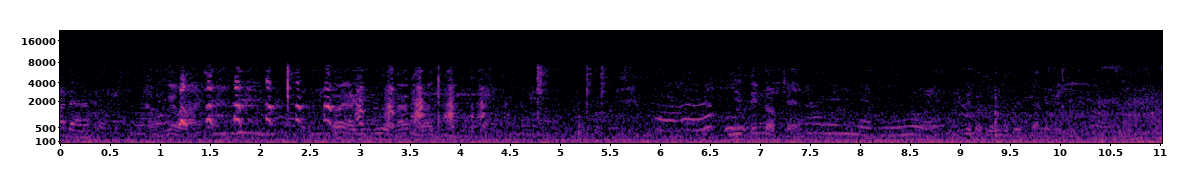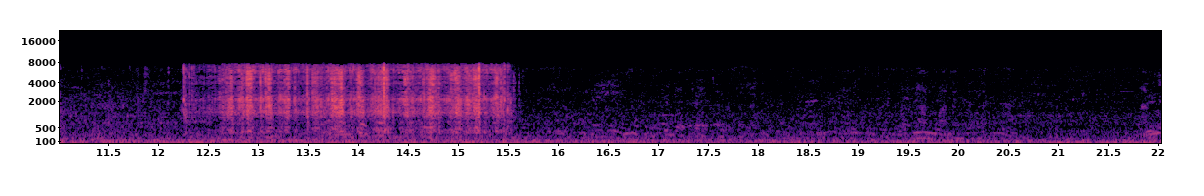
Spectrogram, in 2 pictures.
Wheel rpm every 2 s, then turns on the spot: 0, 0, 0, 0, 0, 0, 10, 10, 0, 0, 0.
12-16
